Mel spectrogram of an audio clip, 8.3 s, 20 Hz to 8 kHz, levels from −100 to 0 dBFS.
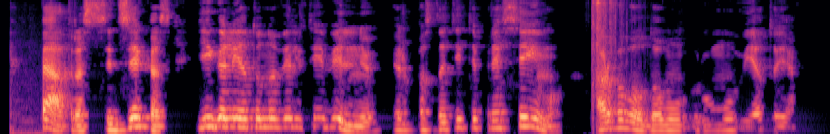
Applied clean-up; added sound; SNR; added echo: classical method spectral subtraction.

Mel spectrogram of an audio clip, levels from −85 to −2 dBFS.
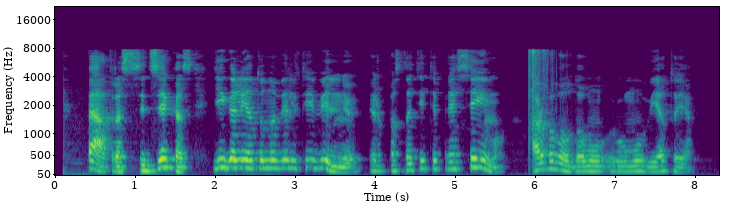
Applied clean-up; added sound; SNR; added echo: neural separator model SepFormer DNS4.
